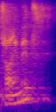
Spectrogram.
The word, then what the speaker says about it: Tymit: did you come up with a company name timid what does it stand for yeah we pronounce it time it and it comes from the idea of actually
